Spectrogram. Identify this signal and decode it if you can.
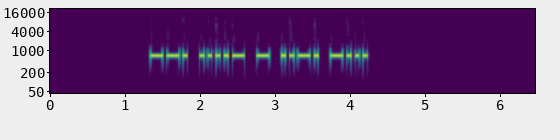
Morse code, heard as a keyed tone, about 21 wpm, 700 Hz. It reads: G4TFB
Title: DXCC-100 Call Signs - 5 Characters - Repeated 3x - 22wpm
